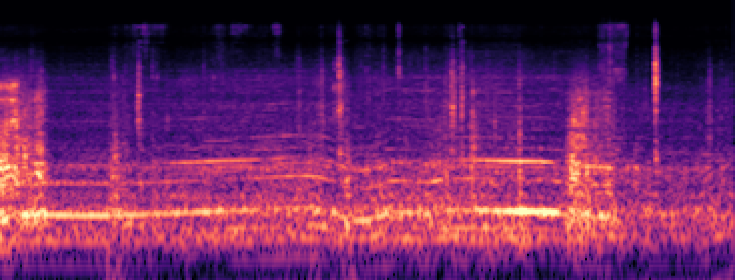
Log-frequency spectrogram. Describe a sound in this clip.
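A snow plough blade scrapes and pushes snow.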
